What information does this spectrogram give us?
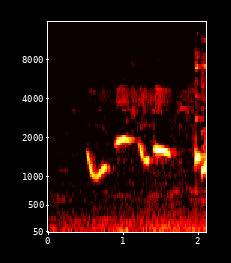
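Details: Straw-headed bulbul giving a few clear, drawn-out whistled notes, some sliding down, others held level, spaced apart over a soft background hiss.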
